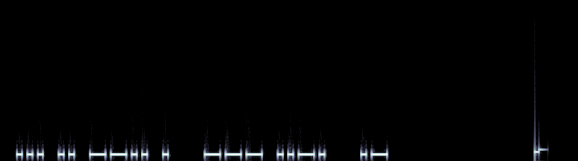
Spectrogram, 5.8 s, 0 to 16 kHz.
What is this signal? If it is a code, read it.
Morse code, heard as a keyed tone, about 22 wpm, 700 Hz. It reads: SIZE OF A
